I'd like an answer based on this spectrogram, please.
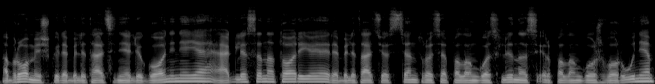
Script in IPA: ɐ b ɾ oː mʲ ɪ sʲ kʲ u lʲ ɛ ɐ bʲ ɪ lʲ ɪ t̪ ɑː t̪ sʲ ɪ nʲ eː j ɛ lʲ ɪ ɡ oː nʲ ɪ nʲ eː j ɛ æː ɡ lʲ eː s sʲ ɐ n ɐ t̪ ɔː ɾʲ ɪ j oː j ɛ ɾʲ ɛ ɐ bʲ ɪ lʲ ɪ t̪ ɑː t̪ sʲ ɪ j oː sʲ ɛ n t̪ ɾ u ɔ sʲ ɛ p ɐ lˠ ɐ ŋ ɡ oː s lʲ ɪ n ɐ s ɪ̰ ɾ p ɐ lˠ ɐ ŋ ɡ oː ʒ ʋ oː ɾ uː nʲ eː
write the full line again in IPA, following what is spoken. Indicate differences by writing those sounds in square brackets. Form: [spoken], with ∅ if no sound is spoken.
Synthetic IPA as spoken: ɐ b ɾ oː mʲ ɪ [ʃʲ] kʲ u [ɾʲ] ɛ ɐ bʲ ɪ lʲ ɪ t̪ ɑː t̪ sʲ ɪ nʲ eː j ɛ lʲ ɪ ɡ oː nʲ ɪ nʲ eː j ɛ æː ɡ lʲ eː s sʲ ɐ n ɐ t̪ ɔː ɾʲ ɪ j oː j ɛ ɾʲ ɛ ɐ bʲ ɪ lʲ ɪ t̪ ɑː t̪ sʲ ɪ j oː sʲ ɛ n t̪ ɾ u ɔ sʲ ɛ p ɐ lˠ ɐ ŋ ɡ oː s lʲ ɪ n ɐ s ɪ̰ ɾ p ɐ lˠ ɐ ŋ ɡ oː ʒ ʋ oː ɾ uː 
